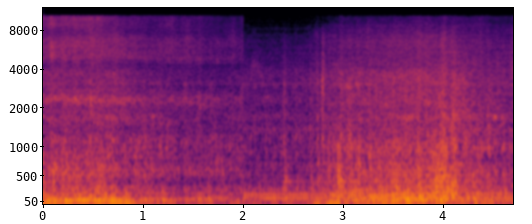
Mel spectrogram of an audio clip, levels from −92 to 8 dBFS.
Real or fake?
fake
